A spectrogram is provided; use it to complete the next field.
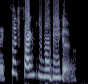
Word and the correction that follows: Franco Morbidelli: Morbidelli. – Morbidelli. – Franco Morbidelli.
